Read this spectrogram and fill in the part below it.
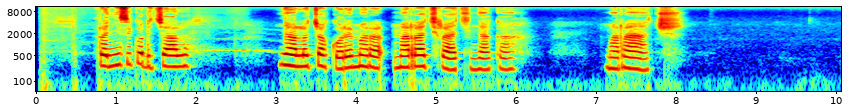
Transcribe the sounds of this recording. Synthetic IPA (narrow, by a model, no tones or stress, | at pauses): raɲisikodt͡ʃal | ɲalɔt͡ʃakɔɾɛmaɾat͡ʃrat͡ʃɲaka | maɾat͡ʃ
